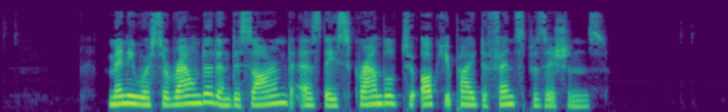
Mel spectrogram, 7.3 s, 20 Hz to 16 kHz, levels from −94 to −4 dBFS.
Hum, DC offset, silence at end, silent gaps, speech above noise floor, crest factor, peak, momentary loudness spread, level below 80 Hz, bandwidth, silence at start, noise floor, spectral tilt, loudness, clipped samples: none; under 0.1%; 1.25 s; none; 69 dB; 20 dB; -2 dBFS; 10 LU; -64 dBFS; 11.5 kHz; 1.1 s; -88 dBFS; -5 dB/octave; -20 LUFS; under 0.1%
